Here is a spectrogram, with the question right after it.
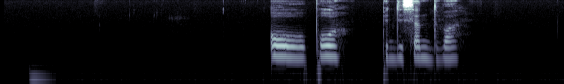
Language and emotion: Russian, neutral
